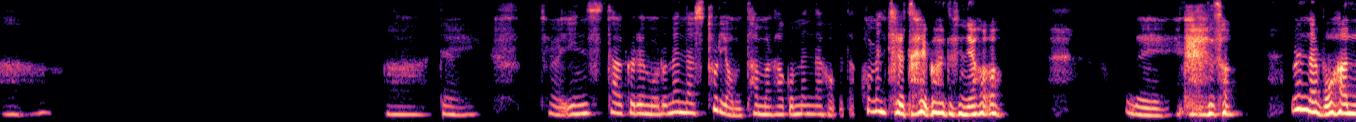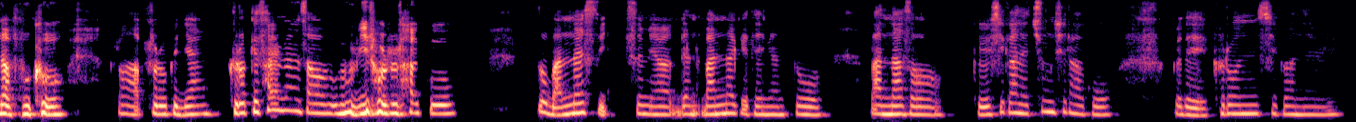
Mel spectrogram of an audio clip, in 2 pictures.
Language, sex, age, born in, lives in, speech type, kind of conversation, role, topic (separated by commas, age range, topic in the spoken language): Korean, female, 35-39, South Korea, Germany, conversation, advice, user, 친구와의 우정이 점점 멀어지는 것이 왜 이렇게 슬픈가요?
